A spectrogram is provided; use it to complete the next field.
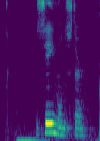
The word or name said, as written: zeemonster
